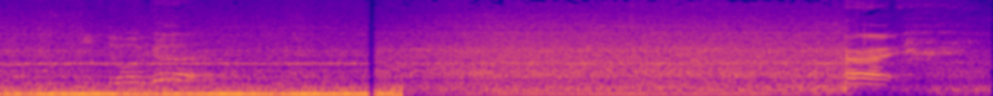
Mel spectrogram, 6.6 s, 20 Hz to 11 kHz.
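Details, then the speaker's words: Chevy 305 5.0L V8 with dual exhaust, run outside after new plugs and wires tune-up: strong even burble under a throttle blip, then smooth steady run with no misfire or stumble; sounds good. "oh yeah oh she sounds good feeling good"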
